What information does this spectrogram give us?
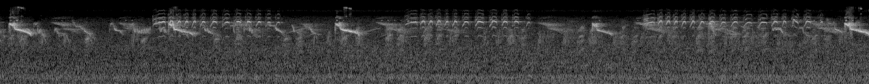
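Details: Oriental white-eye used as a trapping lure, giving high sweet descending whistles between rapid twittering passages, a strong whistle roughly every one and a half seconds.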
